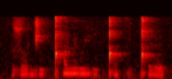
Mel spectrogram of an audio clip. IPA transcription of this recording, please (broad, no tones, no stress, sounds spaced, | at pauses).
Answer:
z ʊ d͡ʒ i ǃʰ ʌ lʲ uː j i ɡ͡ǃ ʌ kʲ ə ǃʼ ɪ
